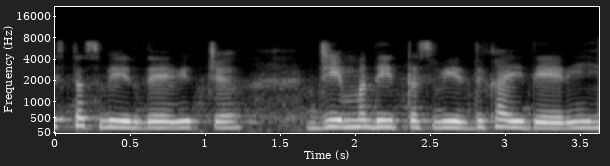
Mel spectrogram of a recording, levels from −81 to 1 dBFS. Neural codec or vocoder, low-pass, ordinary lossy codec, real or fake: codec, 24 kHz, 1.2 kbps, DualCodec; 7.2 kHz; none; fake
